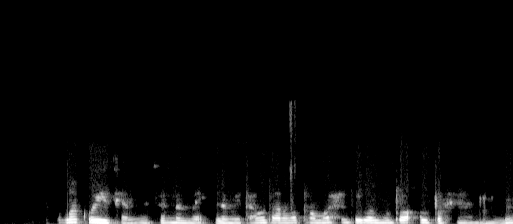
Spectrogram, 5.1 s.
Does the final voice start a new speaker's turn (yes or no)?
yes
